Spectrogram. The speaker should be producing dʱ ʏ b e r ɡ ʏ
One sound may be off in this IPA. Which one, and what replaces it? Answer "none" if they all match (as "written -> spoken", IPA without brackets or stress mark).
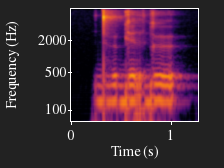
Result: b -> ɡ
